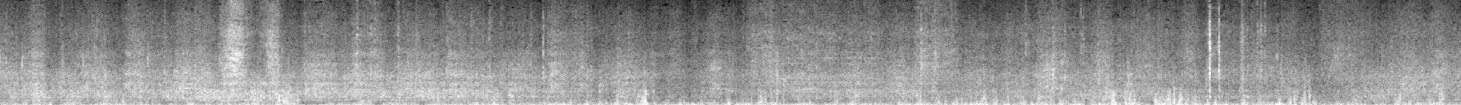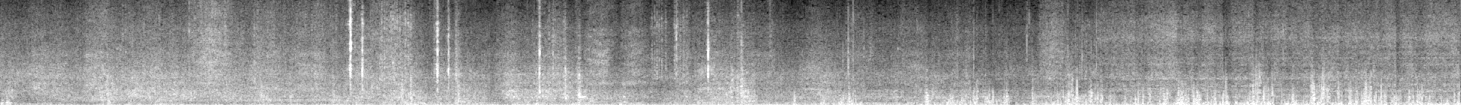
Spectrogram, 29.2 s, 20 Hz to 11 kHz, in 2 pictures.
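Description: Wind buffeting a GoPro Hero 10 Black's microphone on a fat bike moving over packed snow, with scattered short clicks and rattles. The wind noise grows a little louder near the end as the bike picks up speed coasting downhill.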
